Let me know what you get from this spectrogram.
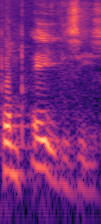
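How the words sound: Pompe is said the American way. "Americans say Pompe disease"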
